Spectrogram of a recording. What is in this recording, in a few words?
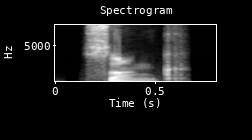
"sunk", British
